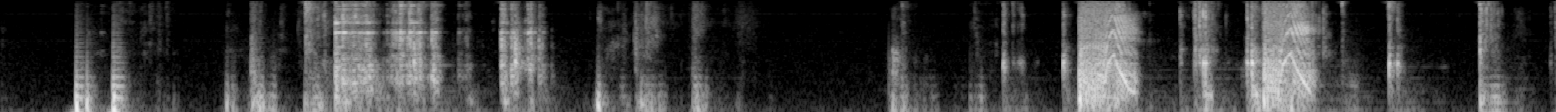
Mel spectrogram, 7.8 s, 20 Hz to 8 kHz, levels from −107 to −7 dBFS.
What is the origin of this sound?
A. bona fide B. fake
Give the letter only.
A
